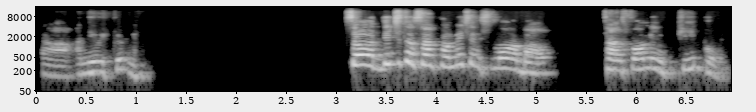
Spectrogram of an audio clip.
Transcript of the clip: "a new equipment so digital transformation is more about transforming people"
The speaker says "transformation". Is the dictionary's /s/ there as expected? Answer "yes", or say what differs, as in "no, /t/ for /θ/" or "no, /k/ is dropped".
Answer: no, /s/ is dropped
